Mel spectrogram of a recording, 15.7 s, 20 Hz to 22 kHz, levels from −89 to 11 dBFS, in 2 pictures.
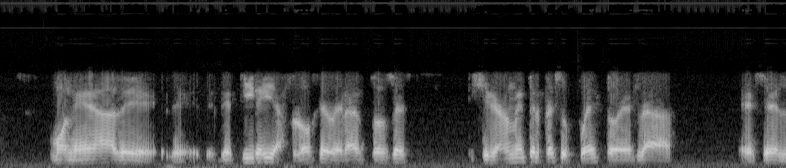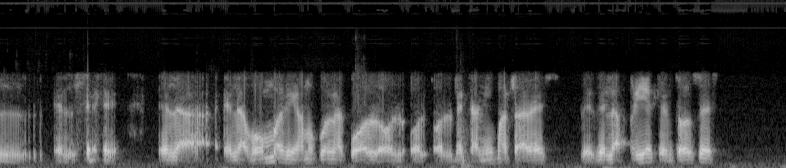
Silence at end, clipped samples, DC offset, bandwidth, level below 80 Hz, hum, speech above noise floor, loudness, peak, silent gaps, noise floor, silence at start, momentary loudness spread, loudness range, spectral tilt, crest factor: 0.75 s; under 0.1%; under 0.1%; over 20 kHz; -52 dBFS; none; 35 dB; -17 LUFS; 0 dBFS; none; -51 dBFS; 0.5 s; 8 LU; 3 LU; -7 dB/octave; 16 dB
